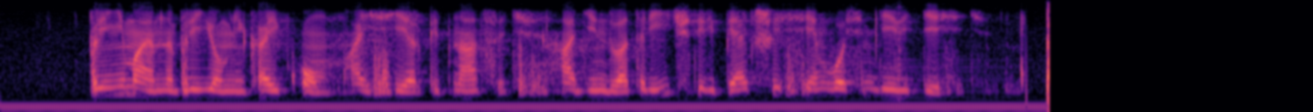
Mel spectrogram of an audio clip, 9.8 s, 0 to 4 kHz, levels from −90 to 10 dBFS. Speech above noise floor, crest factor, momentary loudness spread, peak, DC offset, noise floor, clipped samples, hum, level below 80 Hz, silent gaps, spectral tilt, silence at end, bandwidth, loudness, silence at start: 21 dB; 26 dB; 9 LU; -6 dBFS; under 0.1%; -53 dBFS; under 0.1%; none; -54 dBFS; none; -1.5 dB/octave; 2 s; 4 kHz; -32 LUFS; 0 s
